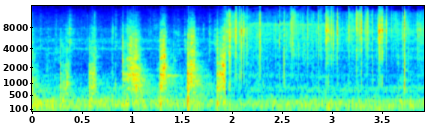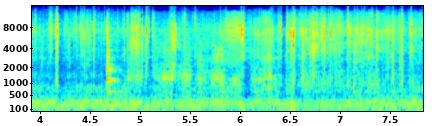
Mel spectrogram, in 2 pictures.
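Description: Metal spork scraping and clicking against a cast-iron skillet as an omelette is folded over, over the crackle of eggs cooking in the hot pan. Sharp clicks and scrapes come irregularly, bunched about a second in and again around five to six seconds.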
